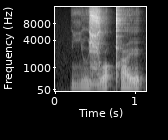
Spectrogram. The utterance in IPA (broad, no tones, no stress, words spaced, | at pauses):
ʎɯʑuqʰe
